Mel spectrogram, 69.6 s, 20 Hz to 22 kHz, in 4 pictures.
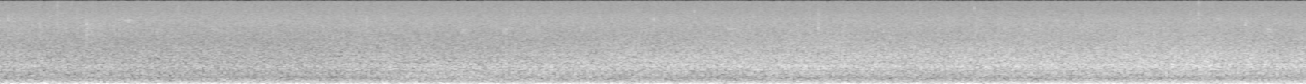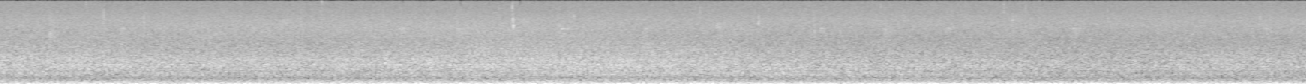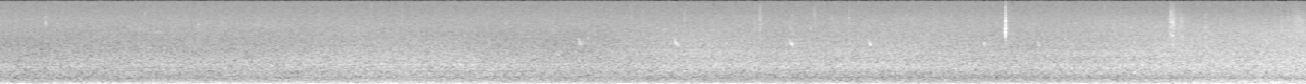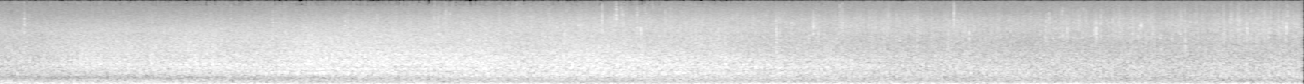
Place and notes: Cerje, Miren, Slovenia - Wind
Wind.
Recorded with Sound Devices MixPre3 II and LOM Uši Pro, AB Stereo Mic Technique, 40cm apart.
